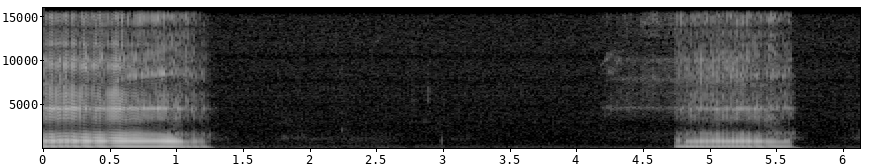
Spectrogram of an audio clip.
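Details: Snoring Shih Tzu named Gaku, sound asleep and unbothered by the approaching camera. A loud rasping snore, a pause of about three seconds, then another rough, rattling snore of similar strength.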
